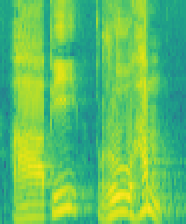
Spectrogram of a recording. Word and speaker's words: 아브라함: 아브라함이라고 하는 것은 아비루함. 이 말이 아브람, 원래 발음은 아비루함이에요.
